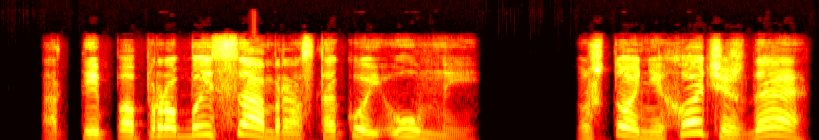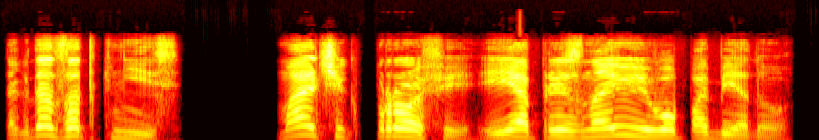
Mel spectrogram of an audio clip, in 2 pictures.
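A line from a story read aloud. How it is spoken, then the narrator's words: Ecstatic yelling. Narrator (Russian): Нюша, заорал самозабвенно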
